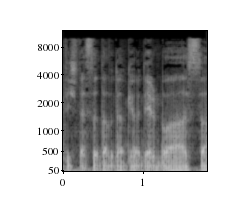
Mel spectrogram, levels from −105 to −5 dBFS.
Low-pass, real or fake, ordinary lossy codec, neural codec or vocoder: 9.9 kHz; fake; MP3, 48 kbps; autoencoder, 22.05 kHz, a latent of 192 numbers a frame, VITS, trained on many speakers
